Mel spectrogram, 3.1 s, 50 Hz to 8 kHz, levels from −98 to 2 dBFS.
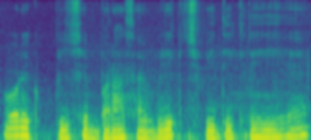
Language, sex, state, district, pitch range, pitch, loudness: Hindi, male, Bihar, West Champaran, 100-110 Hz, 100 Hz, -15 LUFS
